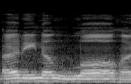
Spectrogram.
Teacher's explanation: اللہ عز و جل کے لام سے پہلے حرف پر زبر ہے تو اس لیے اس لام کو پر یعنی موٹا پڑھیں گے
